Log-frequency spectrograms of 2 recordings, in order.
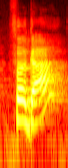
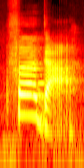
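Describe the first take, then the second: First: The pitch rises at the end like a question. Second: The pitch falls at the end like a statement. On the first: It becomes a different word. The speaker calls it wrong. "Question mark? No, that's a different word" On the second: It names the chicken dish. The speaker calls it right. "say it like a statement and come down"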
